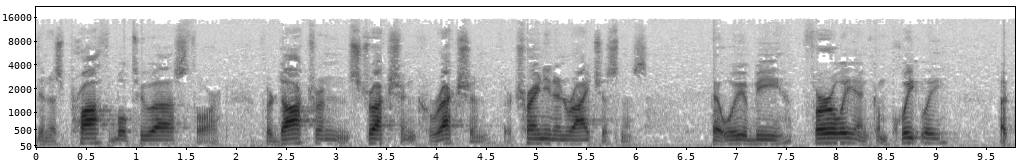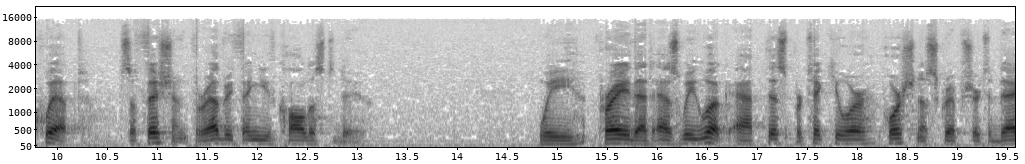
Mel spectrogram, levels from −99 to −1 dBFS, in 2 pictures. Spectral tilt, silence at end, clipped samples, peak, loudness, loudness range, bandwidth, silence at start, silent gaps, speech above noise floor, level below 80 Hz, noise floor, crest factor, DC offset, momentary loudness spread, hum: -4 dB/octave; 0 s; under 0.1%; 0 dBFS; -21 LUFS; 5 LU; 15.5 kHz; 0 s; none; 34 dB; -60 dBFS; -54 dBFS; 22 dB; under 0.1%; 18 LU; none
